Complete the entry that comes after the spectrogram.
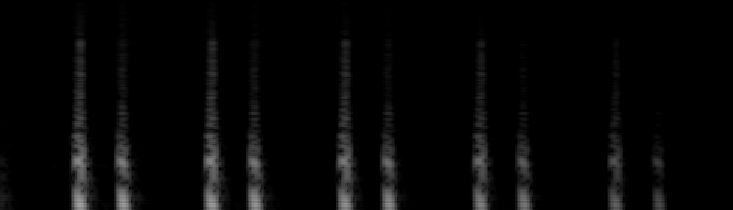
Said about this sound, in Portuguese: podemos parar de ouvir o som do batimento cardíaco.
